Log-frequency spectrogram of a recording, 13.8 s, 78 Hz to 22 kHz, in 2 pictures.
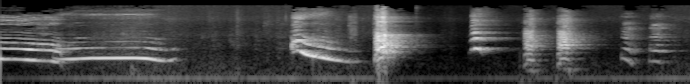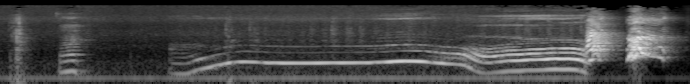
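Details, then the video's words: Female wolfdog Luna, six to seven months old, recorded in 2013 during rough play: yelps and rising squeals, then a long smooth howl lasting about four seconds that dips lower before ending in a sharp bark, with a faint steady hum beneath. "Wolfdog Howling & Roughhousing"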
